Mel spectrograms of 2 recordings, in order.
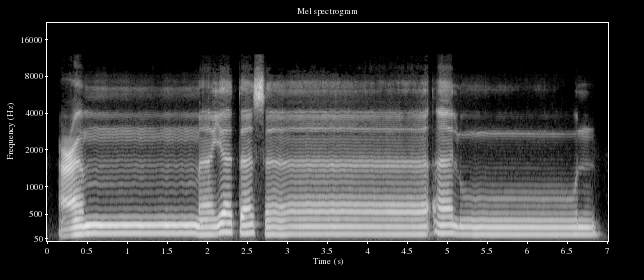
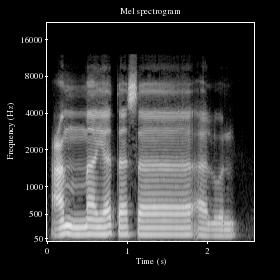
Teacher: mim tasdid maka harus diberi haknya untuk berdengung dalam durasi yang paling tinggi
